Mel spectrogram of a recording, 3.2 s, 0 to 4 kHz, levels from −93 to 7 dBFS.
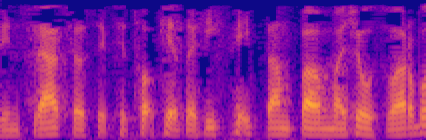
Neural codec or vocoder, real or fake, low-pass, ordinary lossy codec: codec, 16 kHz, about 1 kbps, DyCAST, with the encoder's durations; fake; 3.6 kHz; MP3, 16 kbps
